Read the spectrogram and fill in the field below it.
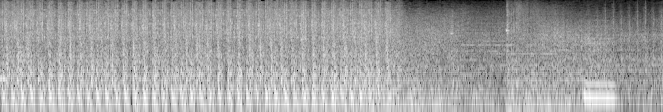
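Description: Heavy bolter fire in a video game comes as a loud, sustained stream of rapid booming shots for several seconds, then breaks off into quieter rumbling and a couple of brief follow-up bursts.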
